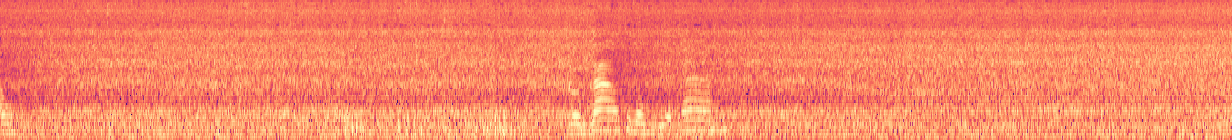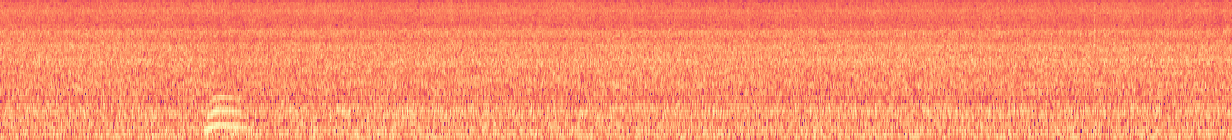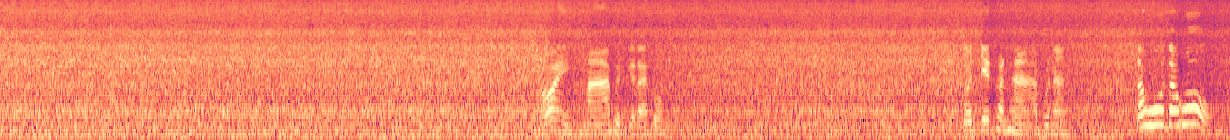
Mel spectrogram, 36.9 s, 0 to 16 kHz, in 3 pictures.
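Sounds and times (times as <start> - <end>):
rushing floodwater: 0.0 - 36.9
voice call: 5.7 - 7.3, 14.2 - 15.0, 30.0 - 31.4, 34.3 - 35.4, 36.0 - 36.8.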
